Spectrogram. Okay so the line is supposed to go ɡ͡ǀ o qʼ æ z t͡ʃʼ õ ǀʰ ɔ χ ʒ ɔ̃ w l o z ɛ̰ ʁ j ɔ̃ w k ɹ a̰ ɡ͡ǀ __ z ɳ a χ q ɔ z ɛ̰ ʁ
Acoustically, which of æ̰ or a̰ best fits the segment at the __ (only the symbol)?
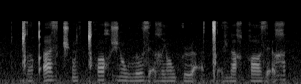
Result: æ̰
